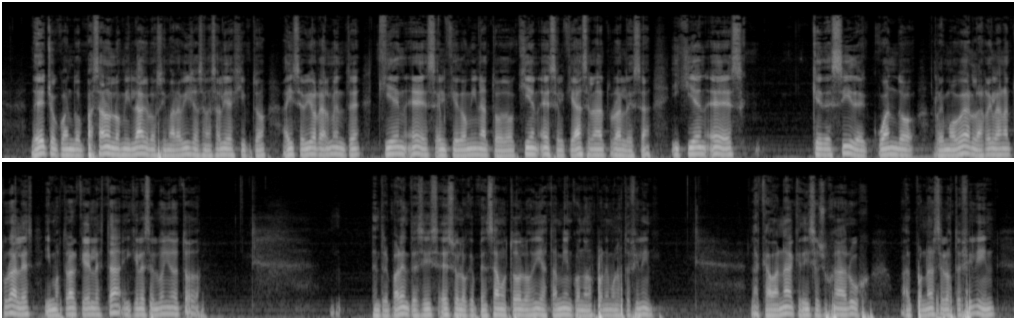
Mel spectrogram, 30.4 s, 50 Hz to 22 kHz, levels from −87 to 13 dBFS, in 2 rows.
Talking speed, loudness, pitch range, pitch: 155 wpm, -23 LUFS, 100-120 Hz, 110 Hz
